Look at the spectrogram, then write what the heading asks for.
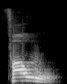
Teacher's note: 2 ചുണ്ടുകളും maximum മുൻപിലേക്ക് കൂർപ്പിച്ചുകൊണ്ട് ആ 2 ചുണ്ടുകളിൽ നിന്നാണ് വാവ് പുറപ്പെടേണ്ടത്.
